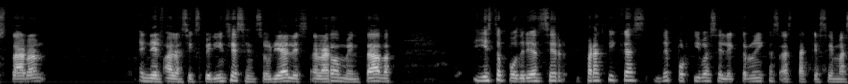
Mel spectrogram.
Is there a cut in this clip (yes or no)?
yes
